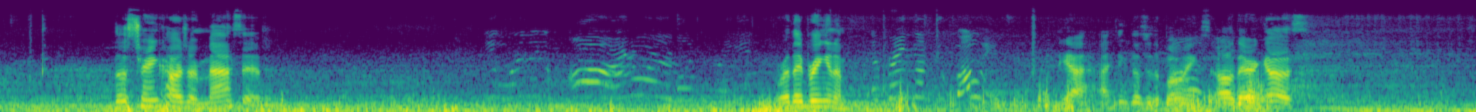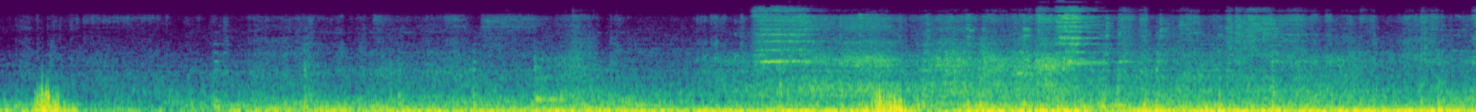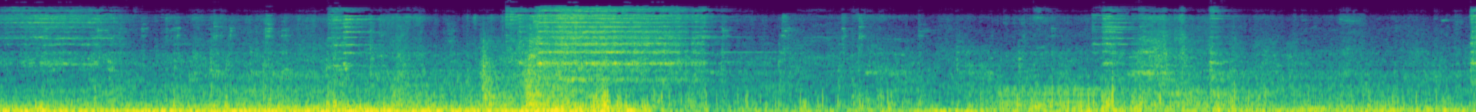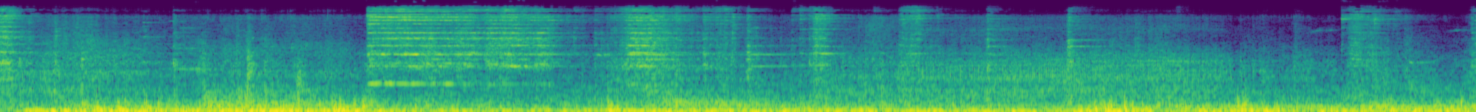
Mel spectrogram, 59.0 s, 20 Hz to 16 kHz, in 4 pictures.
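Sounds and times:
train wheels rumbling on rails: 0.0 - 59.0
high-pitched wheel squeal: 22.3 - 23.0, 34.6 - 36.8, 48.0 - 51.1.

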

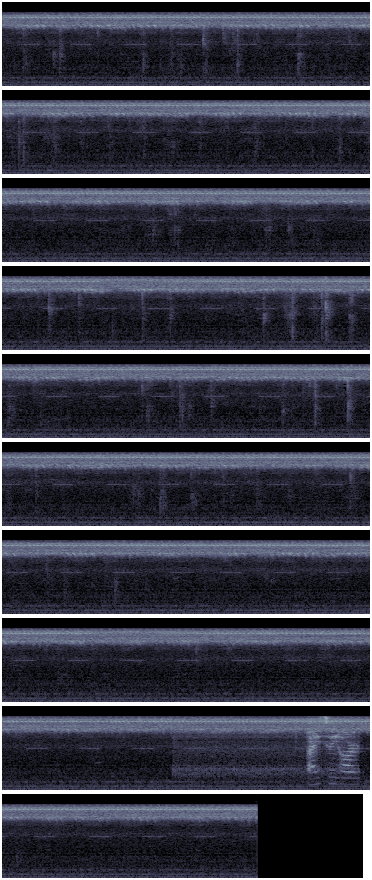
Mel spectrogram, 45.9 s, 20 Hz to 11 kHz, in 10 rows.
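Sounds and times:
animal eating dry kibble: 0.0 - 29.5
night insects trilling: 0.0 - 44.6.

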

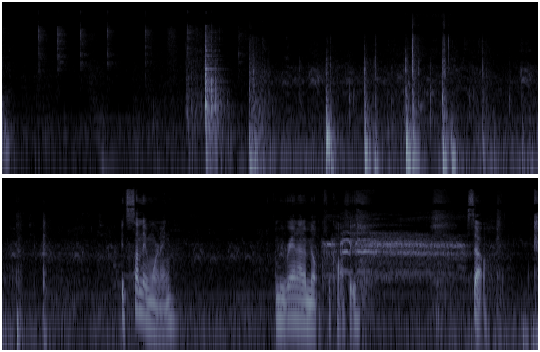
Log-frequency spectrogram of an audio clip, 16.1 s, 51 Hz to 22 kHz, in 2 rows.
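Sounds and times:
crows cawing: 4.0 - 9.9, 10.7 - 12.1, 12.9 - 15.1.

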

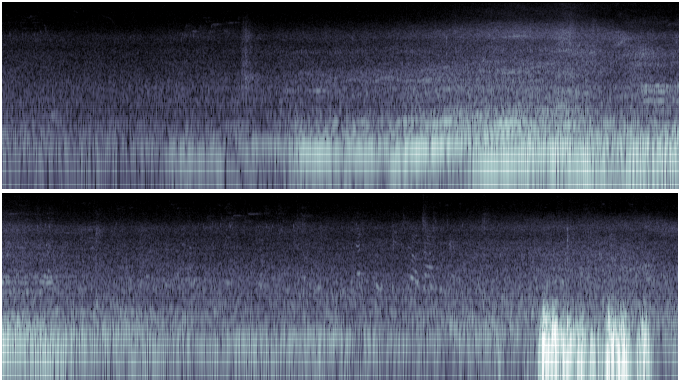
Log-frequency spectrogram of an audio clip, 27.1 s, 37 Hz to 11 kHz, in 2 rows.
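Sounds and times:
engine accelerating: 5.8 - 14.9.

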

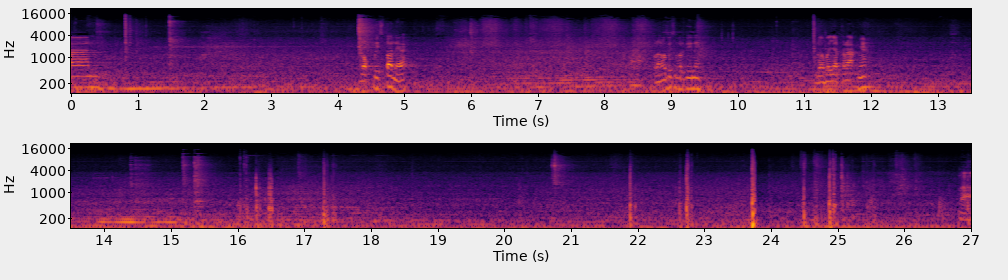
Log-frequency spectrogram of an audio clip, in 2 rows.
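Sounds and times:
steady low hum: 0.0 - 27.0
sharp clicks and knocks: 21.8 - 22.9, 23.7 - 25.6.

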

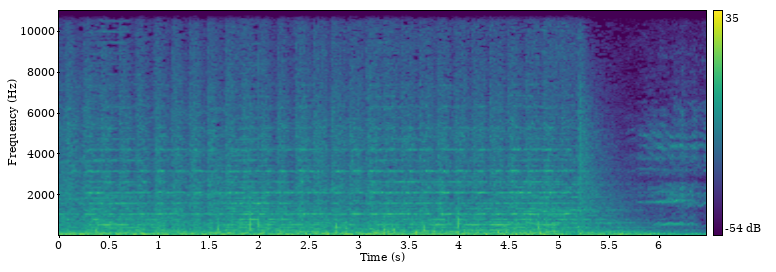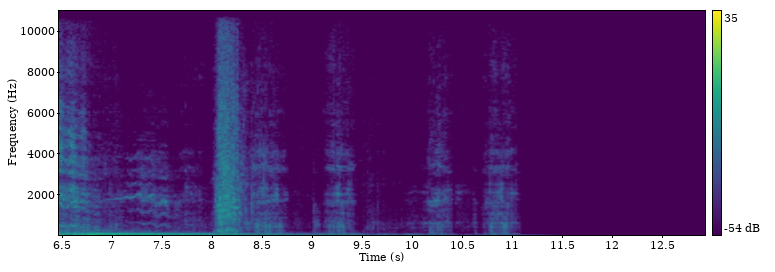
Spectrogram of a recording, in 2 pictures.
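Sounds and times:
music: 0.0 - 6.5
horse snorting: 1.2 - 11.1.

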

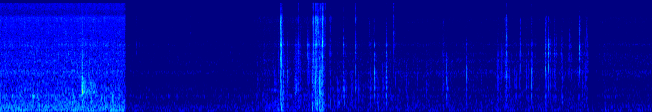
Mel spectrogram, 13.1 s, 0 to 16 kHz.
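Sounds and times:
plastic bag crinkling: 5.4 - 9.0, 9.9 - 11.8
beans ticking into metal pot: 5.5 - 11.8.

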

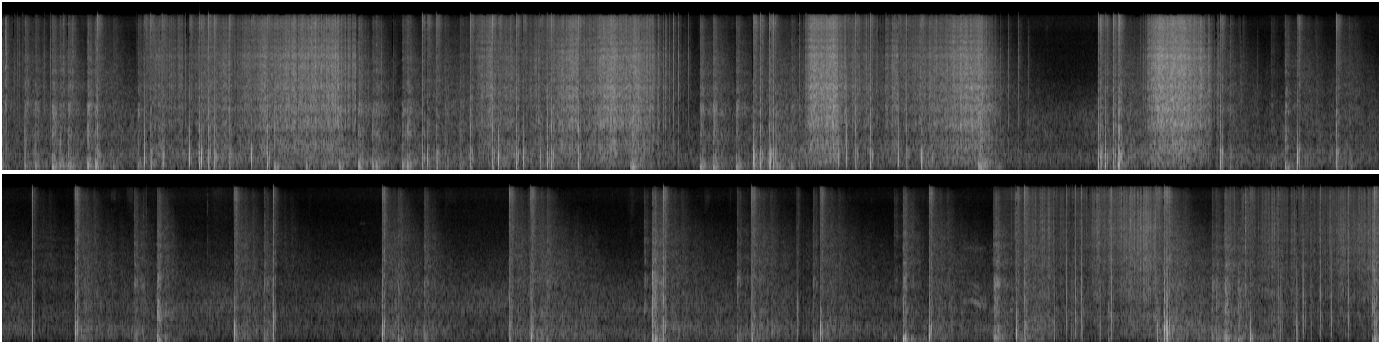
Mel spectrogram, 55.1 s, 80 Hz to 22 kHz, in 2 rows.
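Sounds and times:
fireworks bangs: 0.0 - 20.6, 21.9 - 27.2, 45.3 - 55.0
fireworks crackling and hissing: 0.0 - 33.7, 35.1 - 36.7, 37.6 - 55.0.

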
